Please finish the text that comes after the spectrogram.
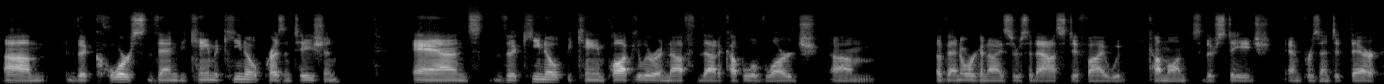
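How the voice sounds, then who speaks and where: Speaking at a moderate pace in a deep voice, this podcast guest from Alberta, Canada, works as an actor and speaker. In a relaxed interview he tells his story with animation, breaking into laughter and acting out quotes.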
